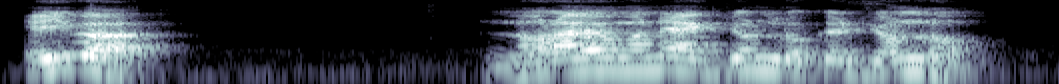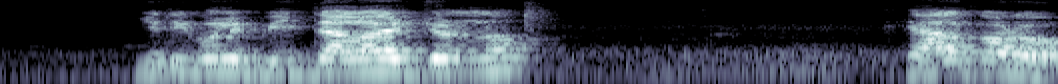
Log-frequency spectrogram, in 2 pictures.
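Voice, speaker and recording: A man with a high voice gives a patient classroom grammar lesson and drills word forms slowly, one at a time. His voice echoes around the room. Faint music plays underneath. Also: fairly bright tone. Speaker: Sanskrit teacher.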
